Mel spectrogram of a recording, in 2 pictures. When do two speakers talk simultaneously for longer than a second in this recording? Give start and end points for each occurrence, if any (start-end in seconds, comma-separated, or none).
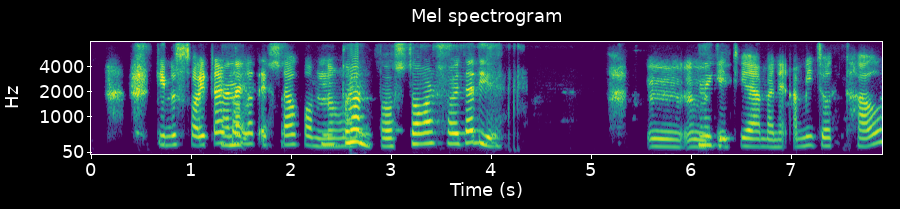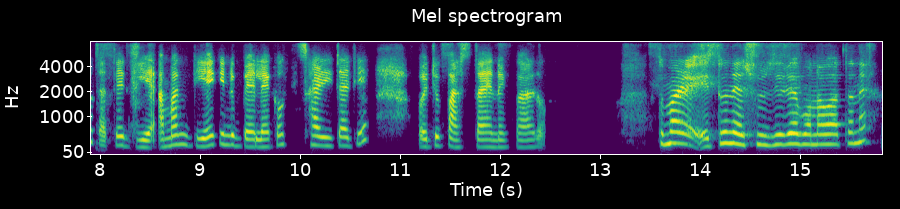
none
